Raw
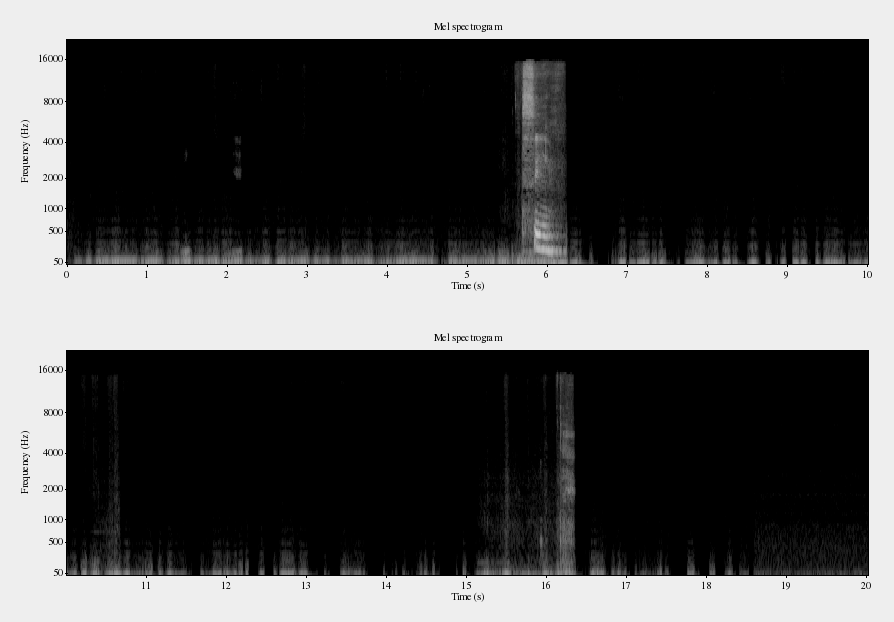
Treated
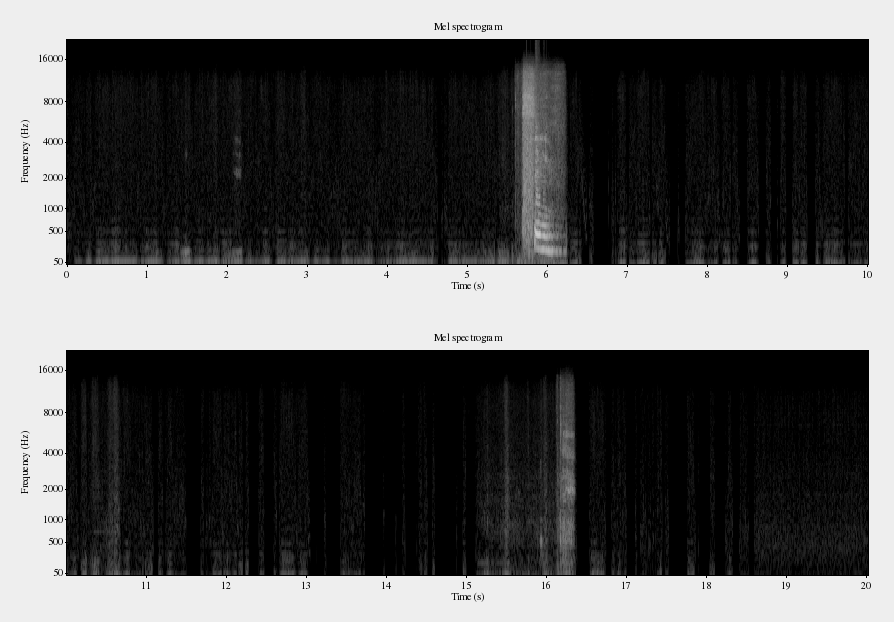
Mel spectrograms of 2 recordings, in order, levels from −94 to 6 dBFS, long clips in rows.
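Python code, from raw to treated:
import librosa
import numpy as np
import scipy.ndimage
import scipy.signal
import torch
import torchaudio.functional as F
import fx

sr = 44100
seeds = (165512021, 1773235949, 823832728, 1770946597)

y = fx.cvsd(x, sr, bps=64000)
y = np.clip(y, -10.0 ** (-18.5 / 20.0), 10.0 ** (-18.5 / 20.0))
y = fx.highpass(y, sr, hz=510.0, slope=6)
y = y * 10.0 ** (6.5 / 20.0)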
